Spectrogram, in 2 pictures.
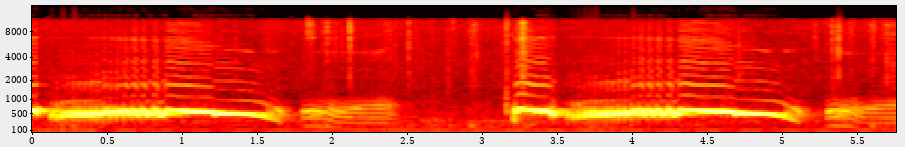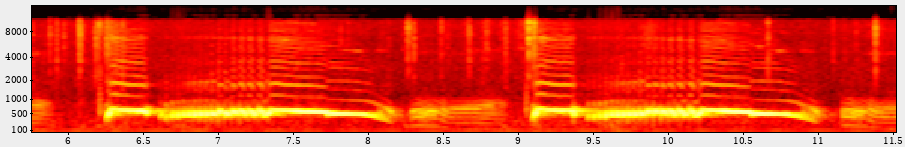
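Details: White dove with red eyes, an albino, calling excitedly with nodding display to spur a rival to respond; four steady coos roughly every three seconds, each a sustained hum that drops at the end, followed by short choppy notes.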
